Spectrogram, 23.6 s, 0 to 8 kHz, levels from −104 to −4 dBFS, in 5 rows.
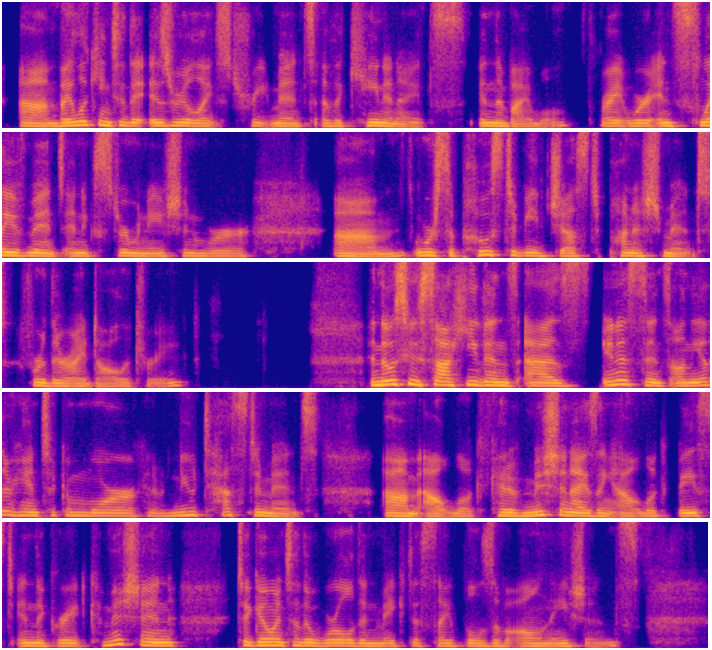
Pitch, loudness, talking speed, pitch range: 175 Hz, -25 LUFS, 175 wpm, 165-190 Hz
